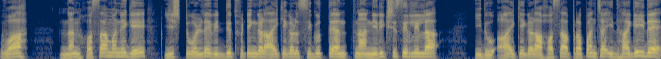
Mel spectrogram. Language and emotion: Kannada, surprised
